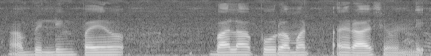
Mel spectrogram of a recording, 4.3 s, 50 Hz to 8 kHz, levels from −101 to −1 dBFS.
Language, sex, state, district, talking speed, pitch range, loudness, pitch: Telugu, male, Telangana, Hyderabad, 110 wpm, 95-135 Hz, -19 LUFS, 130 Hz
